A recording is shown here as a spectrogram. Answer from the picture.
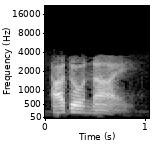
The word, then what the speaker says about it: Adonai: It rhymes with El Shaddai. Adonai. That's the way that's pronounced.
